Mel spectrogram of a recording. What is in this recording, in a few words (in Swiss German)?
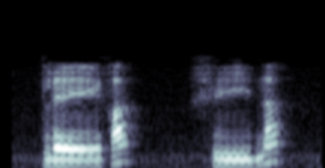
"klare", alsace; vin; clarifier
